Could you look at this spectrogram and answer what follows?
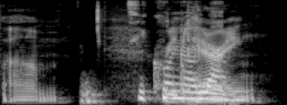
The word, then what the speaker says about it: tikkun olam: So I wanted to actually pick up on that last thread that you mentioned of that Judaic word of tikkun olam.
